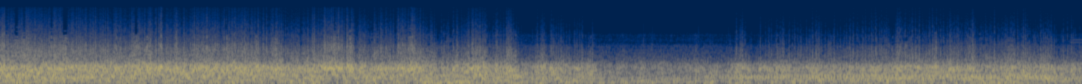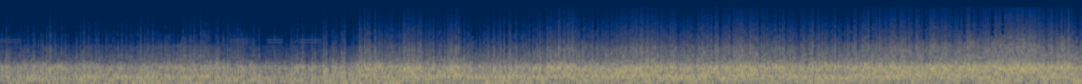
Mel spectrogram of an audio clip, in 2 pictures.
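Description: A motorcycle engine hums steadily at high speed.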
